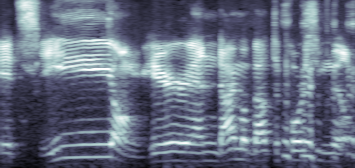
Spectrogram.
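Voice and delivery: put-on documentary-style narration with "young" stretched out. Friends joking about narrating everyday life, narrator voice. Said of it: "with his narrator, narrator voice?".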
